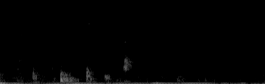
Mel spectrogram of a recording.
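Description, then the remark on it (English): A dog whimpers in a few short, whiny bursts close together, then falls quiet; fairly soft, with no one talking. The dogs, Daisy and Duke, are being let in. “Y'all let the dogs in. Show the dogs.”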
